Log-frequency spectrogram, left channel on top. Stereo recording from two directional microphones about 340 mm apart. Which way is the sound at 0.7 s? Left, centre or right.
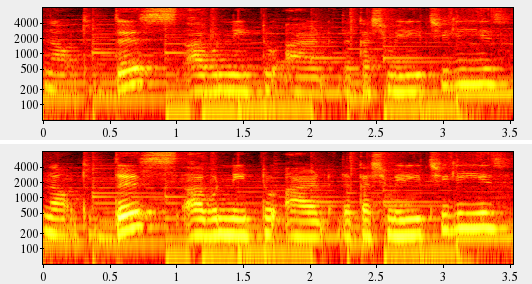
Centre.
